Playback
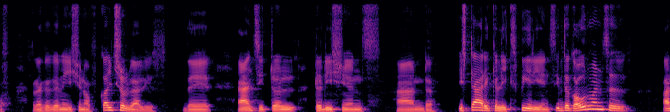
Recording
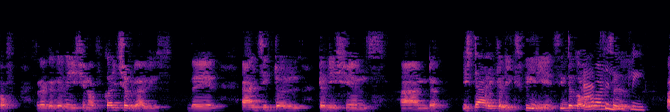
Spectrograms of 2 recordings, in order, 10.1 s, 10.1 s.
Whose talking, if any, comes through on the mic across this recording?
both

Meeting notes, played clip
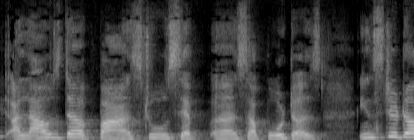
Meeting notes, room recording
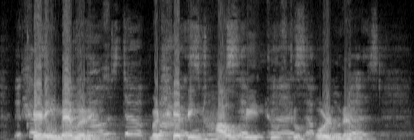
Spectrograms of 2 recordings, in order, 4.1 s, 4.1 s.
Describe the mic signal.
both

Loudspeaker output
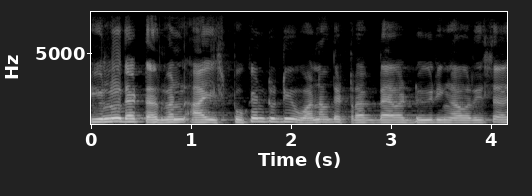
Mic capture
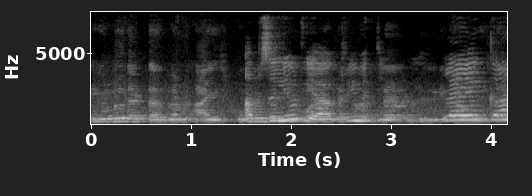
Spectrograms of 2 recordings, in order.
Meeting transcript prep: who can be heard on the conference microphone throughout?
both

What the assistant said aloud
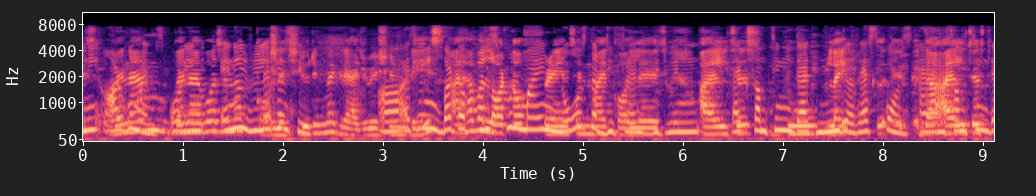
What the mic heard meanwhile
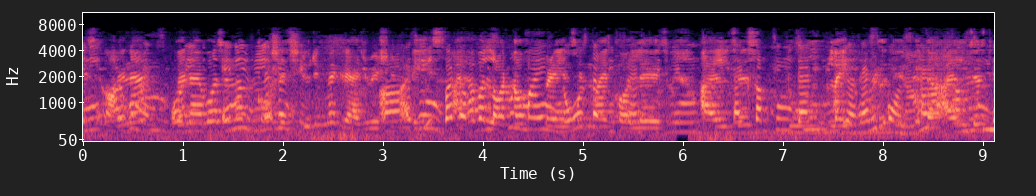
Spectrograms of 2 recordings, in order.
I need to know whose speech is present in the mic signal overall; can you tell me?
both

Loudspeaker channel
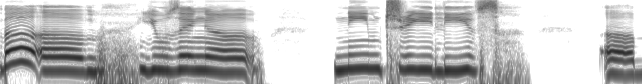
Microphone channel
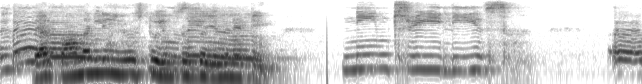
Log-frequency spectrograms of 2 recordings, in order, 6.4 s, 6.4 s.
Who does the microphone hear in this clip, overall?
both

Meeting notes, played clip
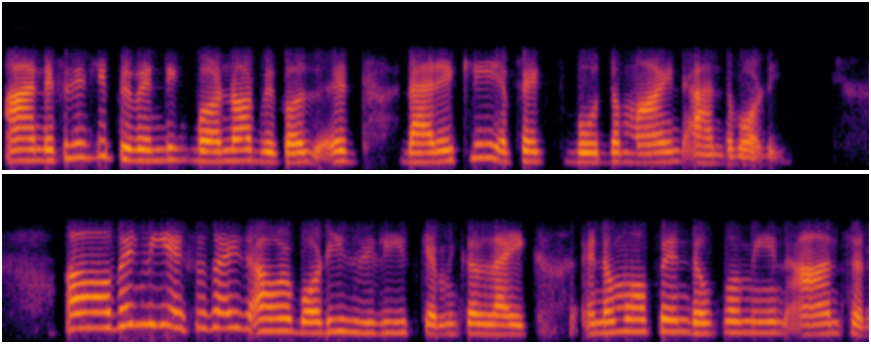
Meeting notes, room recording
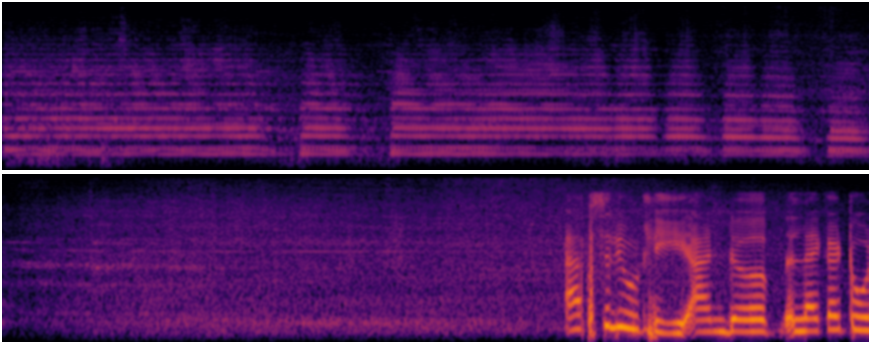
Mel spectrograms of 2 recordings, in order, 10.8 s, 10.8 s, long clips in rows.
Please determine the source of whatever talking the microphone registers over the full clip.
user only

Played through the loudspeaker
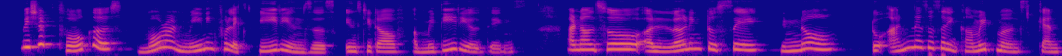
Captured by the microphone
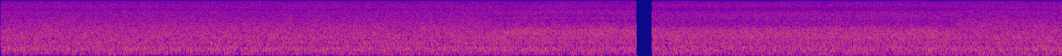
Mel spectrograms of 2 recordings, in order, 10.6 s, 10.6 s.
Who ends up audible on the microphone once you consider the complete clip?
neither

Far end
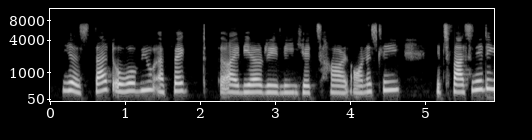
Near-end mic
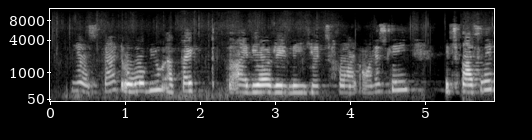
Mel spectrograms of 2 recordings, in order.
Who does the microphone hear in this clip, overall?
echo only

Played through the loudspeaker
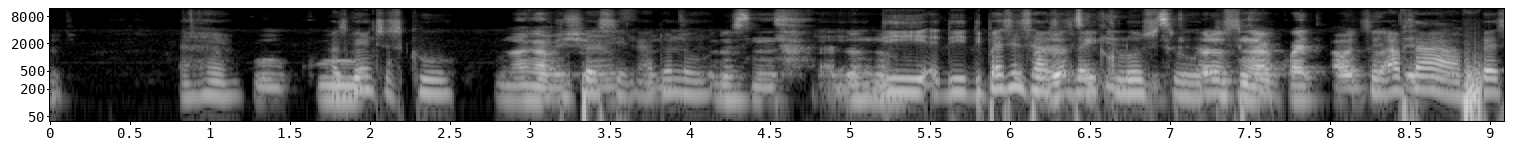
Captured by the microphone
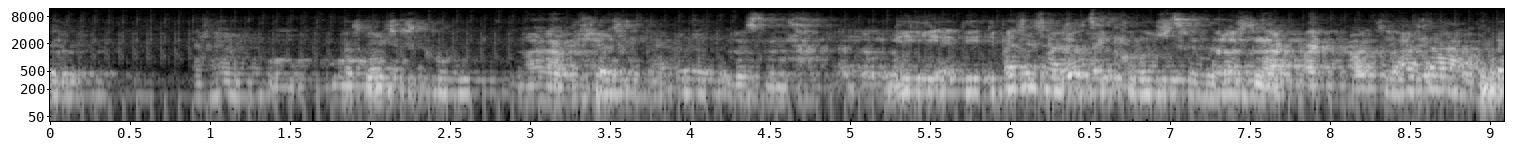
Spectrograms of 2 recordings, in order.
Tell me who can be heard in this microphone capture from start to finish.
echo only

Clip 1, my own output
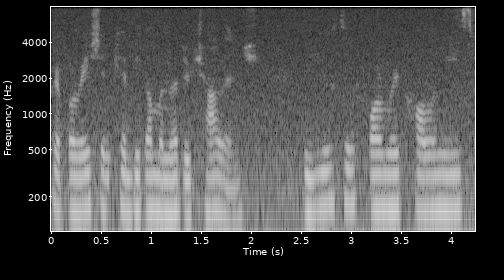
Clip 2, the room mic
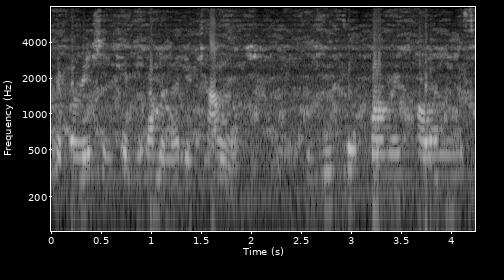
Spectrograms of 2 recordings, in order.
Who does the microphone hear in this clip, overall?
echo only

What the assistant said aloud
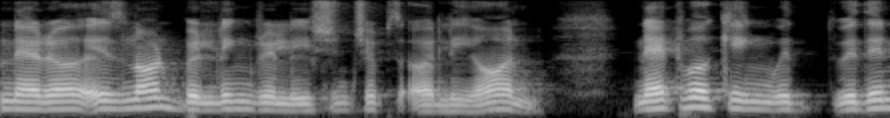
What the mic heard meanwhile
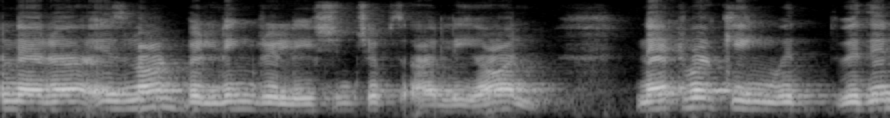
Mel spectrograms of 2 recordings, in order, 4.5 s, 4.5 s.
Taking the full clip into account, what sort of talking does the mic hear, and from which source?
echo only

